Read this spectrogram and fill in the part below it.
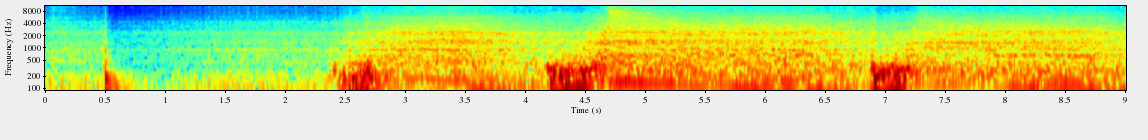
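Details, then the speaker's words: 2021 Acura RDX A-Spec after installing an HPS intake: three quick throttle blips, each a deep rising roar falling back to idle with an airy hiss of intake suction; normal intake sound when revving. "Kev's gonna give us a little demonstration of the suction noises now since the battery died earlier."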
